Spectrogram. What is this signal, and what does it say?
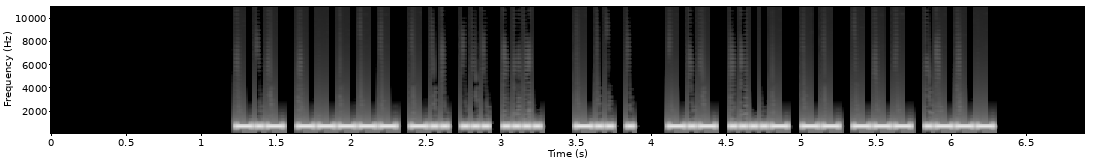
Morse code, heard as a keyed tone, about 34 wpm, 700 Hz. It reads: K0DSH DE K4MOJ
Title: USA Callsign DE Callsign - 5 Characters - 35wpm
